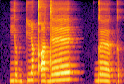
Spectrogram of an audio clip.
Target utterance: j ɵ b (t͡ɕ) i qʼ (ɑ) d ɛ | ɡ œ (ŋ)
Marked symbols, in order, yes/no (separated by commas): no, yes, no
